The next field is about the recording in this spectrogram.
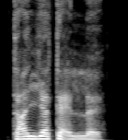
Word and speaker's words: tagliatelle: The combination GLI is pronounced gli. Tagliatelle.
